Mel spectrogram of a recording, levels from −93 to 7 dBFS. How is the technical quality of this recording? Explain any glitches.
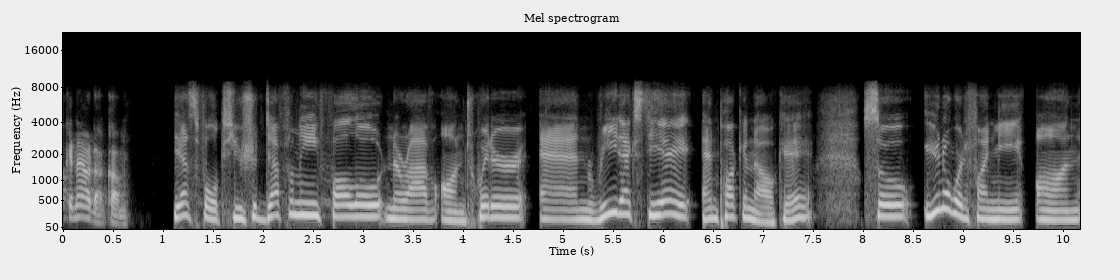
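The recording suffers from gain pumping across the whole speech clip. Through the call's microphone processing, which limits the band to nothing above 8 kHz, the gain swings by around 15 dB. The likely cause is input gain set far too high, so a fast limiter or compressor clamps down on each loud syllable and releases in the gaps. Loud and quiet passages sit unnaturally close in level, giving a squashed, breathing quality. Unlike a noise gate, which would cut the pauses towards silence, gain pumping lifts quiet parts rather than removing them.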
